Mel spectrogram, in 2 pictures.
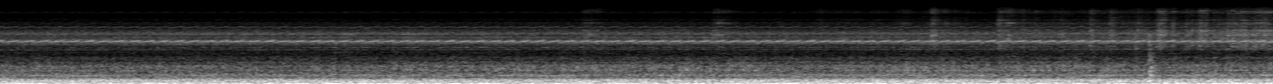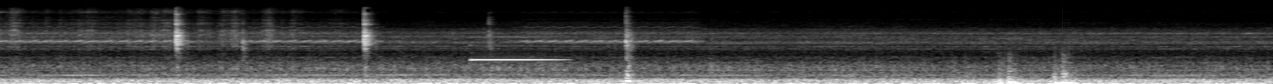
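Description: A train's motor hums and rumbles steadily as it runs along the rails.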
